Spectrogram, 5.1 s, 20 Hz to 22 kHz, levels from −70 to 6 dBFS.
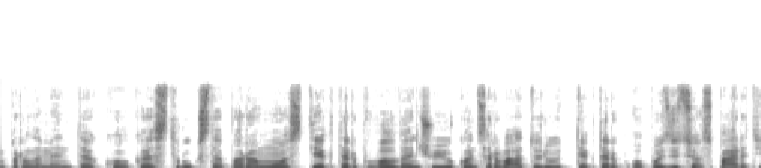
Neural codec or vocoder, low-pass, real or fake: none; 10.8 kHz; real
